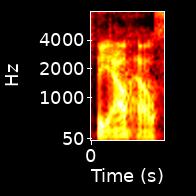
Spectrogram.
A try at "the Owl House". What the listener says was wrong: It sounds like you're saying outhouse,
